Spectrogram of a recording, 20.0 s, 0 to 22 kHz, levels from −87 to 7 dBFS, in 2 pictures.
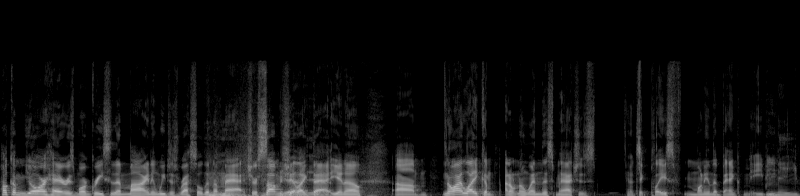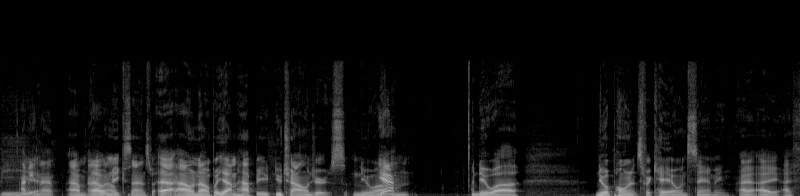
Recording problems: none

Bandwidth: 15 kHz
